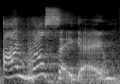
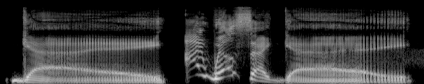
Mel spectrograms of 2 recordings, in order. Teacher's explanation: she's got like just a little hint of vocal fry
